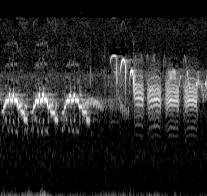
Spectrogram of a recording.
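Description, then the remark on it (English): Birdsong fills the air: three rising-and-falling whistled phrases, then a busy run of high, rapid warbles and trills. The singing is clear, with no voices. “None of us spoke while the songs of the birds poured undiluted.”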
